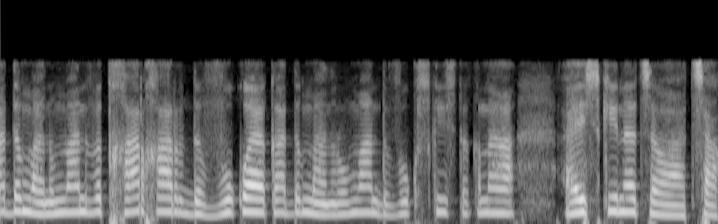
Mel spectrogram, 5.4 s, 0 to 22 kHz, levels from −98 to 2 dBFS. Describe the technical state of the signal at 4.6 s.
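At 4.6 s the signal is still passing through what is likely Dolby Digital compression, which affects the whole clip. The encoder appears starved for bits, which fits a rate of about 40 kbps, so it cuts the band off and leaves many frequency lines without real data for the decoder to fill with noise. The speech sounds dull, with nothing above 6.9 kHz, and heavy codec damage adds a rough, fluttering grain around voiced sounds.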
